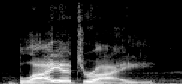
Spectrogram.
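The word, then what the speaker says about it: Bleia Dryiae: of vowels in this one space can you pronounce it again for me blaia dry oh you said diarrhea last time dryer oh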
